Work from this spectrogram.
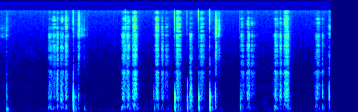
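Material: Paper, wood.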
